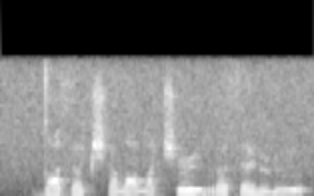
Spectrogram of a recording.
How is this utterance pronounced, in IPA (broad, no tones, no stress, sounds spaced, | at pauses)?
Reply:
dˤ ɵ s ʌ t͡ʃʰ ə lˠ ə ðˤ ə t͡ʃʰ ə˞ r ʌ s ɜ ɳ o ɳ ɵ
